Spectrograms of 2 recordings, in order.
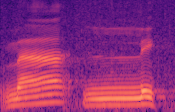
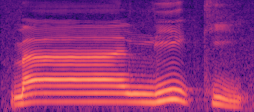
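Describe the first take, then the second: First: The word ends on a bare k sound. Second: The word ends with a short i vowel. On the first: The speaker calls it wrong. "Baca huruf lam dan huruf kaf sukun" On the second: The speaker calls it right.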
